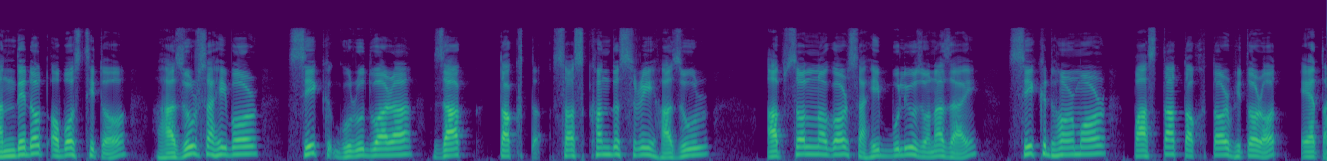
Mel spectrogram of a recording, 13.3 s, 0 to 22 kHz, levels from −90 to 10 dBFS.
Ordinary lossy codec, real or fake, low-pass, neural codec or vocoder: none; real; none; none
